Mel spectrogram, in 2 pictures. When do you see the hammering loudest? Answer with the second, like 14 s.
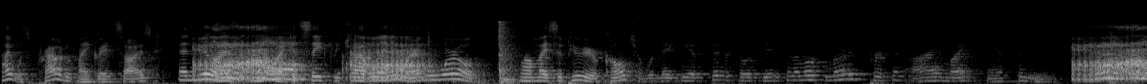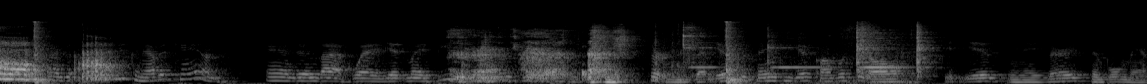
20 s.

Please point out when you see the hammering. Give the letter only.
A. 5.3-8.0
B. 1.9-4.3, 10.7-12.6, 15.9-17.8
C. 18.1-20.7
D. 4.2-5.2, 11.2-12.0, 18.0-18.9
C.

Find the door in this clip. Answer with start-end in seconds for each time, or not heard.
4.2-5.2, 11.2-12.0, 18.0-18.9.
